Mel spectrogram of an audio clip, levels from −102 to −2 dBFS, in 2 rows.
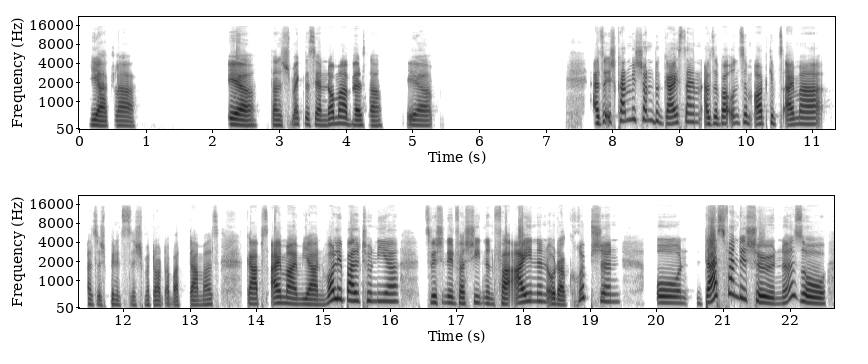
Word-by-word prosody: Ja, 170 Hz, -4 st, +2 dB
klar. 160 Hz, -3 st, -5 dB, 1.4 s
Ja, 175 Hz, -4 st, +5 dB, 0.2 s
dann 175 Hz, -1 st, -4 dB
schmeckt 210 Hz, +5 st, -7 dB
es 195 Hz, -3 st, -7 dB
ja 185 Hz, -2 st, +1 dB
noch 195 Hz, +5 st, 0 dB
mal 225 Hz, -1 st, +2 dB
besser. 175 Hz, -3 st, -1 dB, 0.4 s
Ja. 170 Hz, -1 st, -3 dB, 2.4 s
Also -, -, +1 dB
ich -, -, -7 dB
kann 320 Hz, 0 st, +1 dB
mich 375 Hz, -1 st, -6 dB
schon 345 Hz, -4 st, -4 dB
begeistern, 270 Hz, +2 st, 0 dB
also 220 Hz, +1 st, -2 dB
bei 230 Hz, +1 st, +2 dB
uns 245 Hz, +1 st, -7 dB
im 270 Hz, -4 st, -4 dB
Ort 220 Hz, +1 st, +1 dB
gibt's 245 Hz, -5 st, -9 dB
einmal 210 Hz, +3 st, +1 dB, 0.3 s
also 170 Hz, -4 st, -9 dB
ich 145 Hz, -, -15 dB
bin 175 Hz, -, -7 dB
jetzt 155 Hz, -3 st, -15 dB
nicht 150 Hz, -, -14 dB
mehr 160 Hz, 0 st, -11 dB
dort, 155 Hz, 0 st, -7 dB
aber -, -, -6 dB, 0.2 s
damals, 160 Hz, +2 st, -5 dB, 0.4 s
gab's 180 Hz, -1 st, 0 dB
einmal 205 Hz, -2 st, +4 dB
im 175 Hz, 0 st, -9 dB
Jahr 175 Hz, -1 st, +2 dB
'n 160 Hz, 0 st, -15 dB
Volleyballturnier 285 Hz, -, +2 dB, 0.4 s
zwischen 235 Hz, 0 st, -2 dB
den 220 Hz, -2 st, 0 dB
verschiedenen 200 Hz, -1 st, -4 dB
Vereinen 255 Hz, +9 st, +3 dB
oder 170 Hz, -4 st, +2 dB
Grüppchen. 265 Hz, -, -5 dB, 0.5 s
Und 220 Hz, -3 st, +1 dB
das 195 Hz, -, +6 dB
fand 445 Hz, -4 st, +2 dB
ich 355 Hz, -4 st, +1 dB
schön, 220 Hz, -8 st, +4 dB
ne, 210 Hz, -, -2 dB
so. 210 Hz, -, +4 dB
210 Hz, 140 wpm, -24 LUFS, 175-255 Hz, 2.4 s, das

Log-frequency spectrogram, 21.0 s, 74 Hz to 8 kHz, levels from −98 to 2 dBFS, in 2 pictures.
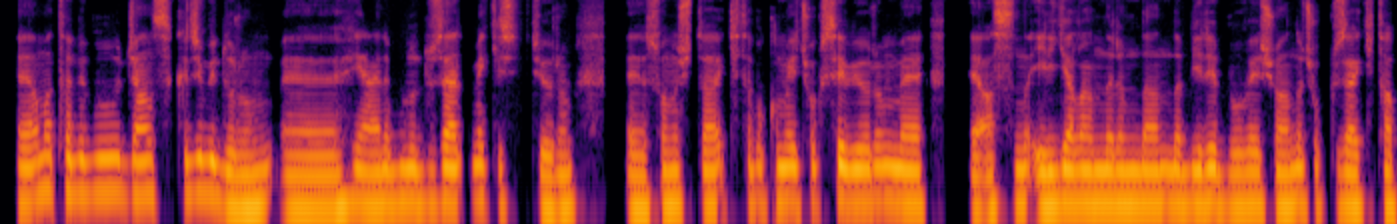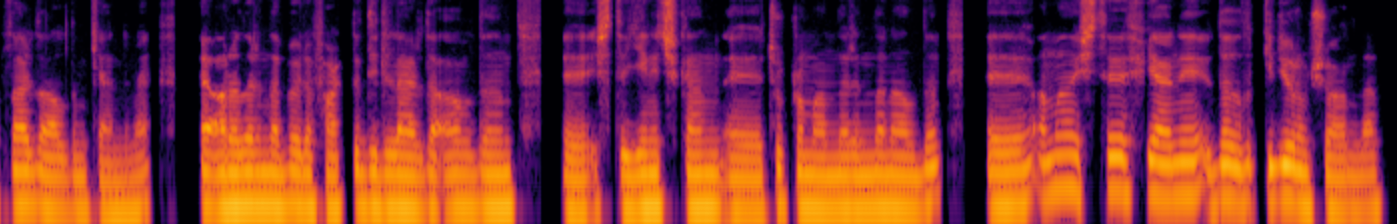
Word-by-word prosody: Eee, 120 Hz, -, +1 dB
ama 145 Hz, +4 st, -1 dB
tabii 145 Hz, -1 st, -2 dB
bu 145 Hz, -1 st, 0 dB
can 140 Hz, 0 st, 0 dB
sıkıcı 140 Hz, +1 st, -3 dB
bir 135 Hz, -3 st, +1 dB
durum. 110 Hz, +1 st, +1 dB
Eee, 100 Hz, 0 st, 0 dB
yani, 110 Hz, 0 st, +1 dB
bunu 120 Hz, -1 st, +1 dB
düzeltmek 120 Hz, +1 st, -1 dB
istiyorum. 105 Hz, -1 st, -3 dB, 0.4 s
Eee, 105 Hz, -1 st, 0 dB
sonuçta 115 Hz, +2 st, -2 dB
kitap 120 Hz, -, -9 dB
okumayı 120 Hz, +1 st, 0 dB
çok 120 Hz, 0 st, -7 dB
seviyorum 120 Hz, 0 st, +2 dB
ve, 115 Hz, -2 st, +2 dB, 0.3 s
eee, 100 Hz, -, 0 dB
aslında 115 Hz, +5 st, -1 dB
ilgi 110 Hz, +2 st, +3 dB
alanlarımdan 115 Hz, 0 st, +2 dB
da 110 Hz, -1 st, 0 dB
biri 115 Hz, -1 st, +1 dB
bu 110 Hz, 0 st, -1 dB
ve 110 Hz, -, +1 dB
şu 110 Hz, +1 st, -3 dB
anda 110 Hz, +2 st, +2 dB
çok 115 Hz, -1 st, -8 dB
güzel 110 Hz, -1 st, 0 dB
kitaplar 110 Hz, +2 st, -1 dB
da -, -, +1 dB
aldım 100 Hz, -1 st, -1 dB
kendime. 90 Hz, +3 st, -3 dB, 0.4 s
Eee, 110 Hz, -, +4 dB
aralarında 110 Hz, 0 st, +4 dB
böyle 105 Hz, -1 st, +2 dB
farklı 105 Hz, +1 st, -3 dB
diller 105 Hz, -1 st, +2 dB
de 105 Hz, -, 0 dB
aldım, 105 Hz, 0 st, 0 dB, 0.4 s
eee, 95 Hz, -1 st, 0 dB
işte, 105 Hz, -1 st, -2 dB
yeni 105 Hz, +1 st, +3 dB
çıkan, 105 Hz, 0 st, +1 dB
eee, 95 Hz, -1 st, -1 dB
Türk 110 Hz, +3 st, -5 dB
romanlarından 100 Hz, 0 st, +2 dB
aldım. 105 Hz, +5 st, 0 dB, 0.3 s
Eee, 110 Hz, +2 st, +1 dB
ama 155 Hz, +3 st, -1 dB
işte, 150 Hz, +1 st, 0 dB, 0.2 s
yani, 135 Hz, -3 st, +1 dB
dağılıp 125 Hz, -1 st, +1 dB
gidiyorum 120 Hz, -3 st, +3 dB
şu 100 Hz, 0 st, -3 dB
anda. 100 Hz, +1 st, -3 dB
110 Hz, 170 wpm, -23 LUFS, 105-120 Hz, 0.4 s, Eee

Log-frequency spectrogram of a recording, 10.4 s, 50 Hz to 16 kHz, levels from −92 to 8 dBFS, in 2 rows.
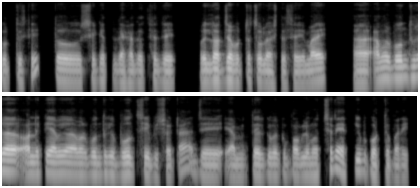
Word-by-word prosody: করতেছি 100 Hz, 0 st, -7 dB, 0.3 s
তো -, -, +1 dB, 0.4 s
সেক্ষেত্রে 100 Hz, 0 st, -7 dB
দেখা 100 Hz, 0 st, -2 dB
যাচ্ছে 100 Hz, 0 st, -5 dB
যে -, -, +1 dB, 0.4 s
ওই 105 Hz, -, +4 dB
লজ্জাবোধটা 110 Hz, -1 st, +4 dB
চলে 100 Hz, -1 st, +2 dB
আসতেছে। 90 Hz, -, -6 dB, 0.2 s
মানে 110 Hz, +2 st, +6 dB, 0.4 s
আ -, -, +2 dB, 0.2 s
আমার 125 Hz, +2 st, +3 dB
বন্ধুরা 130 Hz, +1 st, +5 dB, 0.2 s
অনেকেই 115 Hz, +2 st, +1 dB
আমি 115 Hz, -, +1 dB, 0.2 s
আমার 110 Hz, -1 st, -1 dB
বন্ধুকে 110 Hz, +1 st, -3 dB
বলছি 110 Hz, -1 st, -1 dB
এই 95 Hz, -, -9 dB
বিষয়টা -, -, -6 dB, 0.2 s
যে 105 Hz, -, -3 dB, 0.4 s
আমি 95 Hz, 0 st, -6 dB
তো -, -, -28 dB
এরকম, 105 Hz, +1 st, -3 dB
এরকম, 105 Hz, 0 st, -8 dB
problem 105 Hz, 0 st, -1 dB
হচ্ছে -, -, -13 dB
রে, -, -, +4 dB, 0.2 s
কি -, -, -4 dB, 0.2 s
করতে 95 Hz, -1 st, -3 dB
পারি? 95 Hz, 0 st, -7 dB
105 Hz, 185 wpm, -24 LUFS, 100-115 Hz, 0.4 s, মানে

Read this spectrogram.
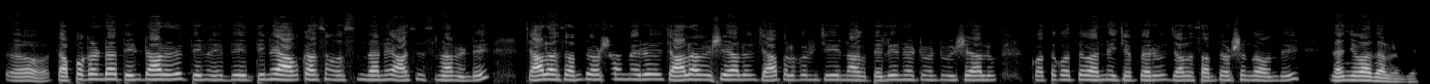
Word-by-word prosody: ఆ! -, -, -3 dB, 0.4 s
తప్పకుండా 235 Hz, +6 st, +2 dB
తింటారు. 225 Hz, +1 st, +4 dB, 0.2 s
తినేది 215 Hz, -1 st, -2 dB, 0.2 s
తినే 230 Hz, +1 st, 0 dB
అవకాశం 225 Hz, +2 st, 0 dB
వస్తుందని 210 Hz, 0 st, -2 dB
ఆశిస్తున్నానండి. 200 Hz, -2 st, -2 dB, 0.5 s
చాలా 215 Hz, +4 st, +6 dB
సంతోషం. 230 Hz, +2 st, -1 dB
మీరు 230 Hz, 0 st, +1 dB, 0.2 s
చాలా 205 Hz, +3 st, +6 dB
విషయాలు, 220 Hz, 0 st, +1 dB
చేపల 210 Hz, +3 st, +1 dB
గురించి 215 Hz, 0 st, -7 dB, 0.2 s
నాకు 195 Hz, -2 st, -1 dB
తెలియనటువంటి 210 Hz, +1 st, -4 dB
విషయాలు. 205 Hz, -1 st, -1 dB, 0.4 s
కొత్త 195 Hz, -1 st, -5 dB
కొత్తవన్ని 210 Hz, 0 st, -1 dB
చెప్పారు. 195 Hz, +1 st, -1 dB, 0.2 s
చాలా 190 Hz, 0 st, -2 dB
సంతోషంగా 195 Hz, +2 st, -2 dB
ఉంది. 190 Hz, +3 st, -6 dB, 0.5 s
ధన్యవాదాలండి. 165 Hz, -10 st, +1 dB
210 Hz, 105 wpm, -25 LUFS, 195-220 Hz, 0.5 s, చాలా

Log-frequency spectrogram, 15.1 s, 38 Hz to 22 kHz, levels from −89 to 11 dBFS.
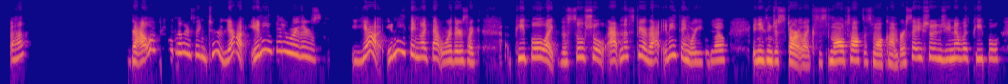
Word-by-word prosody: Uh-huh. 290 Hz, +7 st, -1 dB, 1.6 s
That -, -, +6 dB
would -, -, 0 dB
be -, -, -26 dB, 0.2 s
another 405 Hz, -2 st, 0 dB
thing 335 Hz, -6 st, -4 dB
too, 400 Hz, -, -5 dB
yeah, 265 Hz, +3 st, +2 dB
anything 465 Hz, -, 0 dB
where 375 Hz, -4 st, +3 dB
there's 275 Hz, -5 st, -5 dB, 0.5 s
yeah, 225 Hz, +9 st, +3 dB
anything 390 Hz, -, 0 dB
like 290 Hz, -1 st, -1 dB
that 270 Hz, -7 st, +1 dB
where 230 Hz, +2 st, 0 dB
there's 225 Hz, 0 st, 0 dB
like, 205 Hz, 0 st, -3 dB, 0.4 s
u -, -, -24 dB
people 285 Hz, +1 st, +2 dB
like 245 Hz, -4 st, +2 dB
the 205 Hz, 0 st, -5 dB
social 280 Hz, +2 st, -2 dB
atmosphere 295 Hz, +5 st, +1 dB
that 215 Hz, -1 st, +1 dB
anything 300 Hz, -2 st, -2 dB
where 200 Hz, -, -2 dB
you 205 Hz, 0 st, -6 dB
can 205 Hz, -, -15 dB
go 240 Hz, +2 st, -1 dB, 0.4 s
and 225 Hz, +3 st, +1 dB
you 230 Hz, -, +3 dB
can 235 Hz, -1 st, +2 dB
just 220 Hz, -1 st, -4 dB
start 200 Hz, -4 st, +5 dB
like 160 Hz, -1 st, -2 dB
some 195 Hz, -, -13 dB
small 225 Hz, +1 st, +4 dB
talk, 235 Hz, -1 st, +3 dB
small 190 Hz, -3 st, 0 dB
conversations, 265 Hz, -, -2 dB
you 255 Hz, +1 st, -1 dB
know, 275 Hz, 0 st, +1 dB
with 275 Hz, 0 st, -4 dB
people 265 Hz, 0 st, -5 dB
260 Hz, 180 wpm, -24 LUFS, 225-300 Hz, 1.6 s, That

